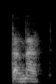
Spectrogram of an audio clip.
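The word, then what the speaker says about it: Tanakh: k en mayúscula eh se le ponen las a en medio de esas mayúsculas solo para pronunciar para tener Cómo pronunciar para no decir t n K Entonces le ponen las a para decir tanac y el tanac en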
